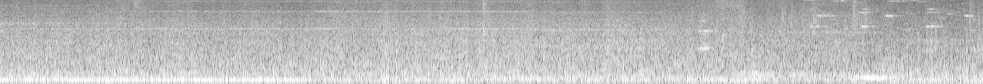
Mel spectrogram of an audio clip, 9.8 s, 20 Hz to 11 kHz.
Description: First Manchester Volvo B10BLE, with a strange, high-pitched noise! Recorded 30th May 2011.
